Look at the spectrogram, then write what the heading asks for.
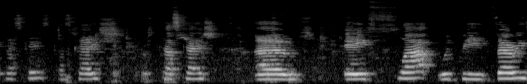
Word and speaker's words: Cascais: Cascais.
